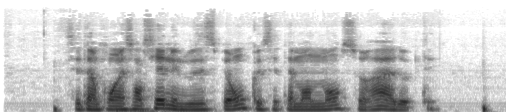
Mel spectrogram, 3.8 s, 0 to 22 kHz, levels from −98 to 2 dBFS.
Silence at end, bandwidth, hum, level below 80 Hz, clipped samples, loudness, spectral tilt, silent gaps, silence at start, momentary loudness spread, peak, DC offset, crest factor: 0.15 s; 11 kHz; none; -44 dBFS; under 0.1%; -20 LUFS; -7.5 dB/octave; none; 0.4 s; 10 LU; -2 dBFS; under 0.1%; 18 dB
